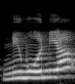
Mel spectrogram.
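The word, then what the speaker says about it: pneumonia: बीमारियों से वाकिफ होंगे तो निमोनिया और यहां पे ध्यान देने वाली बात है इसकी स्पेलिंग जो की आप कभी गलत नहीं करेंगे क्योंकि निमोनिया की स्पेलिंग पी से शुरू होती है ठीक है ये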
